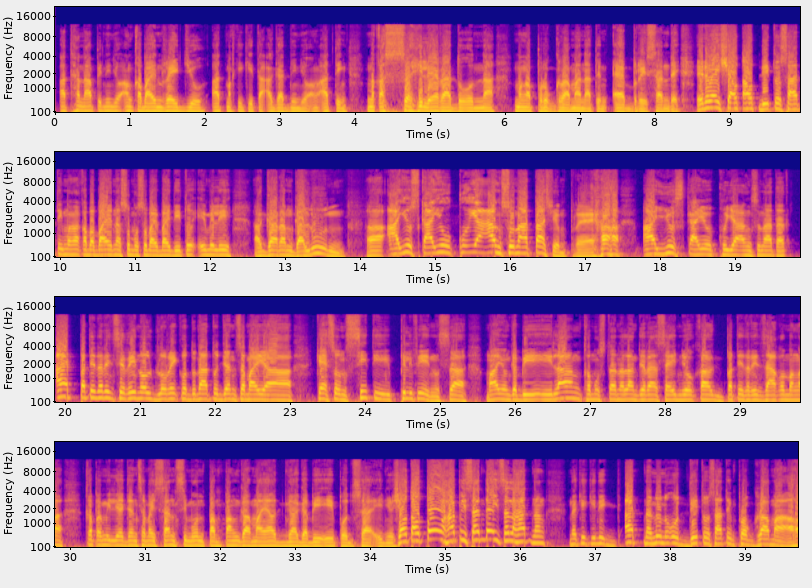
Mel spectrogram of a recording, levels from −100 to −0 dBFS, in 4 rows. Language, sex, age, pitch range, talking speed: Filipino, male, 50-69, 120-170 Hz, 160 wpm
